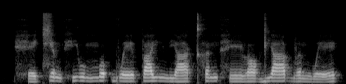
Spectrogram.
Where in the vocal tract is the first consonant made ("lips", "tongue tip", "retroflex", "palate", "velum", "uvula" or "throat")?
throat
